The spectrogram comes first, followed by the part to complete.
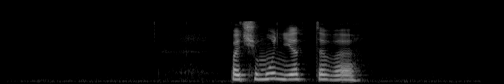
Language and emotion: Russian, neutral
